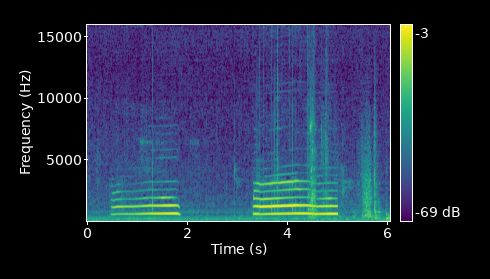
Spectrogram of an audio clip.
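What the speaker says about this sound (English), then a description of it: "There was a cat in here." Two long, clear cat meows, fairly close and distinct, separated by a pause, with faint background hum and a little clatter at the end.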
